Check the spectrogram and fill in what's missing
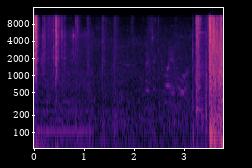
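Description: Gunfire in Modern Warfare multiplayer: scattered distant shots over a low rumble, then a loud close burst of several rapid rounds at the very end.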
